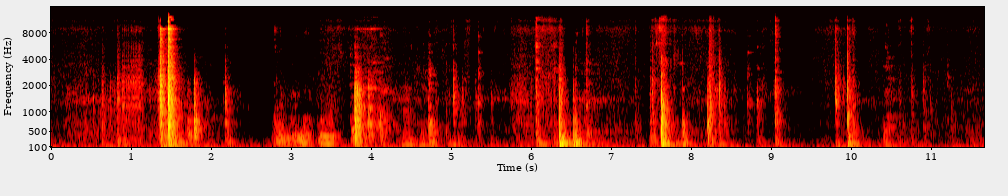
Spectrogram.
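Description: Dishes clink as they are set down on a tray.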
